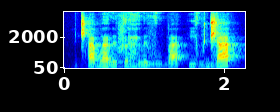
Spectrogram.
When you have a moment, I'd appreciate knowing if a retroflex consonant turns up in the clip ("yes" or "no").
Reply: no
